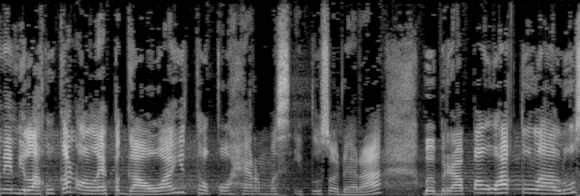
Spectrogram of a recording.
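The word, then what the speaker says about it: Hermès: Tapi percaya atau tidak saudara, orang seterkenal Oprah pernah ditolak untuk masuk di sebuah toko pakaian Hermes ya harusnya bacanya.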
